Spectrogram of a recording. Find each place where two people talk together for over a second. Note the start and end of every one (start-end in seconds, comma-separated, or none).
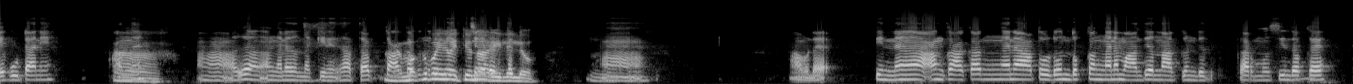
3.9-5.2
